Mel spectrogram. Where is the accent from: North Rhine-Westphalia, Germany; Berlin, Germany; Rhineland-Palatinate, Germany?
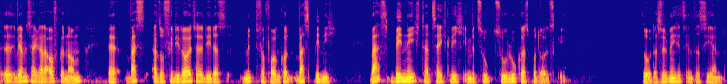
North Rhine-Westphalia, Germany; Duisburg; Eddie Knapp Gymnasium, Duisburg-Maxloh zur Schule gegangen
